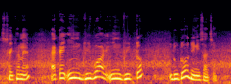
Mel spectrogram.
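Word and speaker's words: in vitro: ভিভো মানে বাইরে থেকে, আর ইন ভিট্রো এভাবে উচ্চারণ করার চেষ্টা করো, ভিট্রো মানে ভিতর থেকে,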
